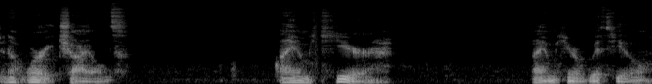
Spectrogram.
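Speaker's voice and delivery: unsettling, creepy, eerie feminine voice. Voicing the creepy woman from the Night Realm speaking inside a mind: creepy woman's voice. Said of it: "it was the creepy woman".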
